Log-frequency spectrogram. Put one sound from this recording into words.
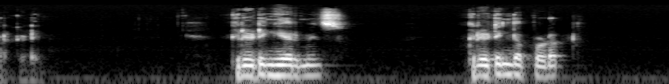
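A young man speaks calmly through a computer microphone.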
